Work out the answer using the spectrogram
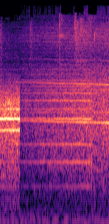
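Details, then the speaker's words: Light retractable-gear airplane in descent with power pulled back too far. A steady high gear-up warning tone sounds over a low engine drone, sounding like a stall horn, because the landing gear is still up. "So now that tone that you're hearing is the landing gear alert. It sounds a lot like a stall horn, but it's just letting me know that the gear is still up."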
